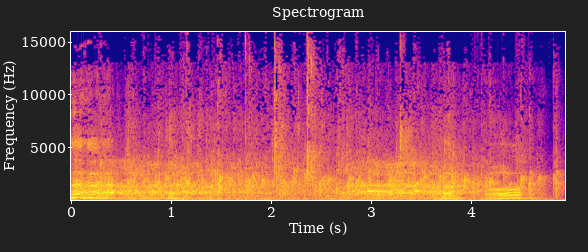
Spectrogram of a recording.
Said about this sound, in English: And now we'll have like a smatter for the applause with like sort of a polite laugh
